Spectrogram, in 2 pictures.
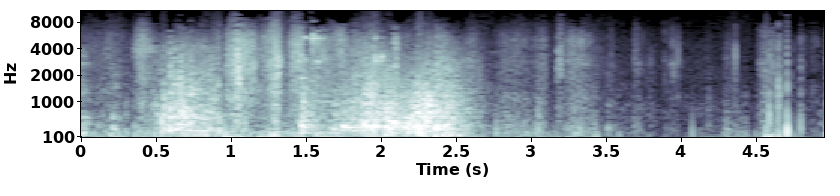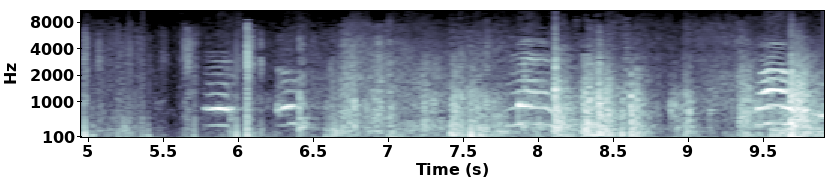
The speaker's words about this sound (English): It's a door, yep. Oh, you want another door? I think the door is in here.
